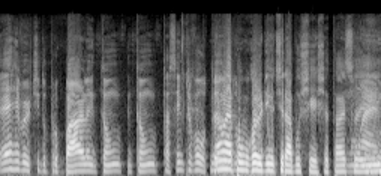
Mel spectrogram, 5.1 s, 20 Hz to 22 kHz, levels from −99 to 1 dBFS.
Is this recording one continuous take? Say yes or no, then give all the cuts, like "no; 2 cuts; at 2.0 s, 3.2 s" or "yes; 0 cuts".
no; 1 cut; at 1.7 s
